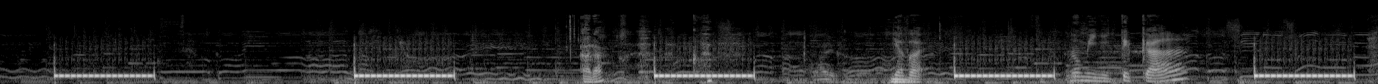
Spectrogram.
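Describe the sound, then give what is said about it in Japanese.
A phone ringback tone purrs five times, each steady one-second tone followed by a two-second pause, loud and clear, while people talk briefly in the gaps, as a radio show phones the Otona no Band Taisho grand prize winner unannounced on New Year's Eve. “はい、では電話かけてみましょう。”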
